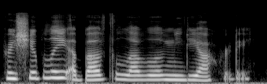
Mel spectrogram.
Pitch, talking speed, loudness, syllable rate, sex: 235 Hz, 135 wpm, -14 LUFS, 6.0 syllables/s, female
